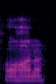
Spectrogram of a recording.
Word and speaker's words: ohana: i say it correctly is it ohana is that how it's pronounced yeah ohana i'm pretty good that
